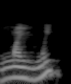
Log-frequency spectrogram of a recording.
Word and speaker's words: ngi: la siguiente palabra es ngi absolutamente nasal ngi ngui como escuchan se pronuncia completamente cada letra y esta palabra tiene dos sílabas una letra nasal ya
